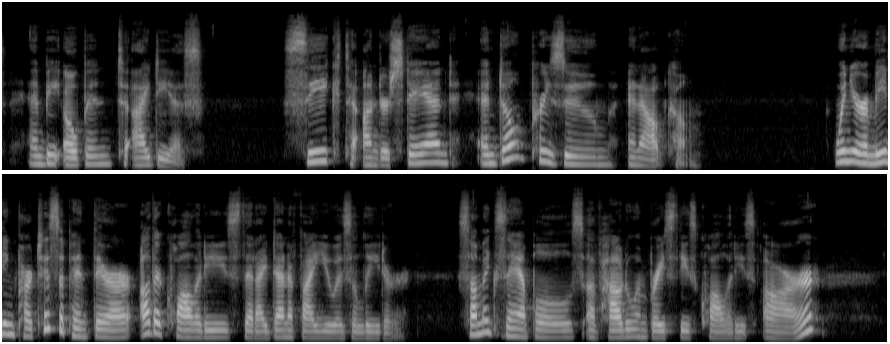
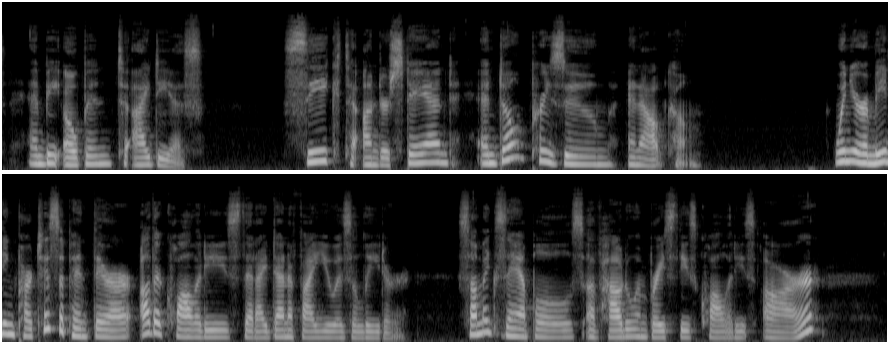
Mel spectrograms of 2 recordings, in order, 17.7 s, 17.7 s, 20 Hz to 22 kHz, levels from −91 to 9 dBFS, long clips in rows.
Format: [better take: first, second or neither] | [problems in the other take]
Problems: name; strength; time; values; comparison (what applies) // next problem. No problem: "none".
second | thin; somewhat; fading below 350 Hz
